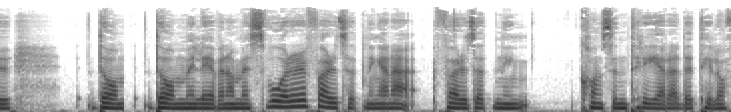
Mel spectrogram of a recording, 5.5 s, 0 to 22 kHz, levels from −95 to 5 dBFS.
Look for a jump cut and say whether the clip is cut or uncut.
cut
